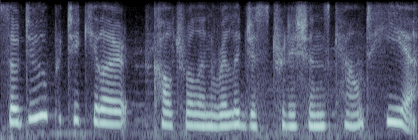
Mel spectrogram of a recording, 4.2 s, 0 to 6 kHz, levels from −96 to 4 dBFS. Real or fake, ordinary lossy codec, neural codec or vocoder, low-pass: fake; Opus, 32 kbps; codec, 16 kHz, 0.4 kbps, LongCat-Audio-Codec; 5.4 kHz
